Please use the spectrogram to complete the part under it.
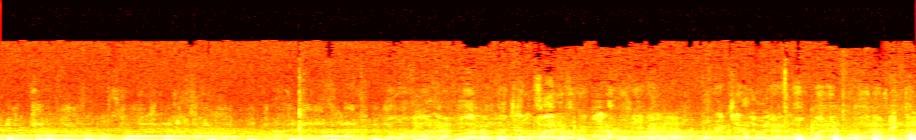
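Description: Several men talk close by, outdoors.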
